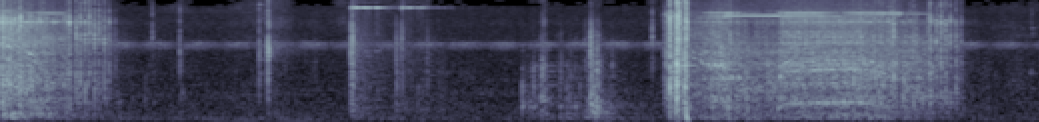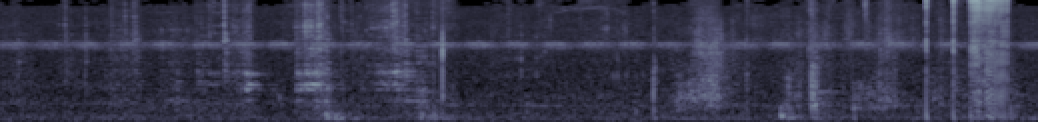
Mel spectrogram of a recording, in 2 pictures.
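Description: Metal parts clink and knock.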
